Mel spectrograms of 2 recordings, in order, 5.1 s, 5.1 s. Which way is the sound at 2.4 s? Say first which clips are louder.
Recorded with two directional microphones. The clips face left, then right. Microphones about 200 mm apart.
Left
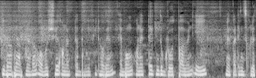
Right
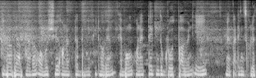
Left 5 dB; 50° left (ahead or behind).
